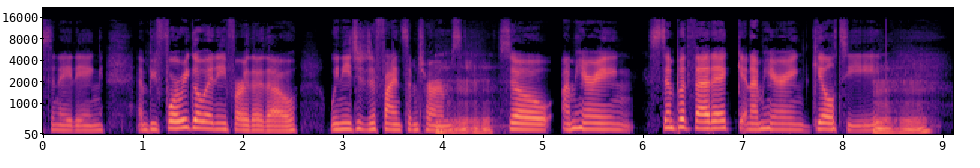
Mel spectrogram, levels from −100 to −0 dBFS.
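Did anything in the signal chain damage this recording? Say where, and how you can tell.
Yes. At 3.49 s and again at 8.41 s there is a brief jump where the speech skips forward instead of flowing on, with no silence in between. Each skip is only a few milliseconds long. This is a dropped buffer (overrun), most likely in the driver or buffer stage: the capture software was late collecting a block of samples, the hardware overwrote it, and the audio on either side was butted together, leaving a discontinuity.

From 6.05 s to 6.92 s the speech drags and stutters, with repeated little hitches as the last sound is held and extended. These are repeated stalls (stutter) at the network stage. Packets arrived late several times in a row, so the jitter buffer ran dry seven times. The receiver filled 132 ms in total, about 15% of that stretch and up to 70 ms in the longest gap, by continuing the previous sound. 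Nothing was actually lost.

Between 8.13 s and 8.85 s the speech slows to about 89% of its normal pace while the pitch stays the same, so sounds are drawn out. This is a jitter buffer slow-down. With its reserve running low, the receiver repeated individual pitch periods and fragments of pauses to stretch playback, adding about 90 ms to rebuild its cushion. The second overrun at 8.41 s falls inside this stretch.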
